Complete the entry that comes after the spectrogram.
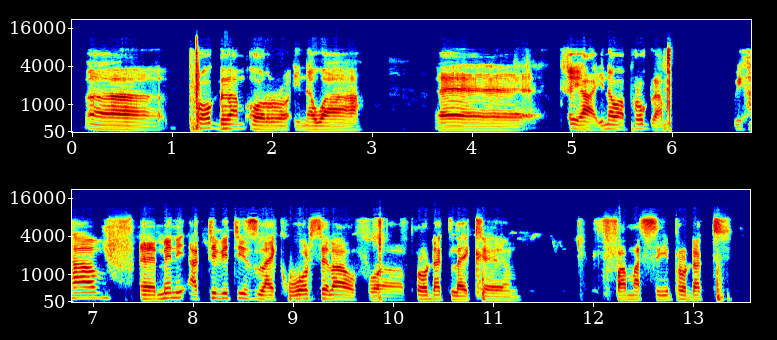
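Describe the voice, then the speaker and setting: With long, frequent pauses and a very slow pace, a man speaks at a fairly high pitch with ordinary pitch variation in a dry, close sound with no echo. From Rwanda. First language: Kinyarwanda. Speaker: entrepreneur and youth organization founder. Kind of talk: podcast interview. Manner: halting, many fillers.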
